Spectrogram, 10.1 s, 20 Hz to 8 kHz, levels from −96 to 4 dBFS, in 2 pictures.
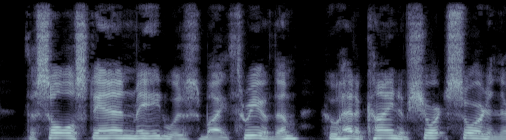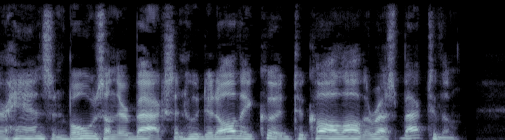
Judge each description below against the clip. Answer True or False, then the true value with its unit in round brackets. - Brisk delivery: True (225 wpm)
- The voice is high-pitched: False (120 Hz)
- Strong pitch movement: False (4.3 semitones)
